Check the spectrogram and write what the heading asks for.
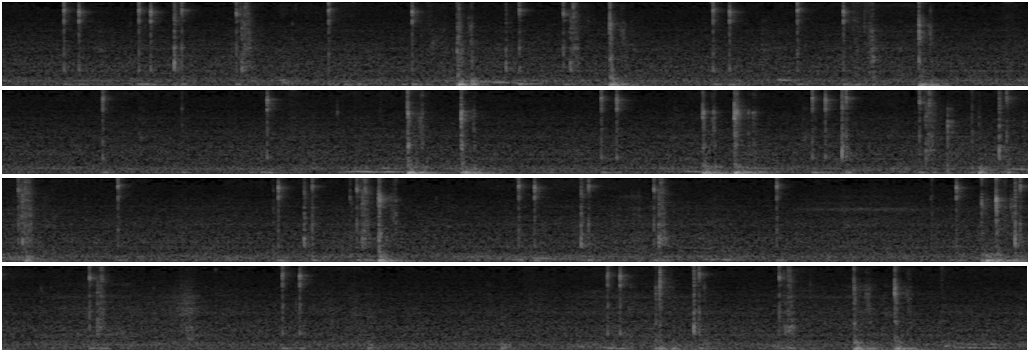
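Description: Computer keyboard keys and mouse buttons clicking irregularly, a few taps at a time, as shortcut keys are pressed; some strokes land with a duller thud.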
